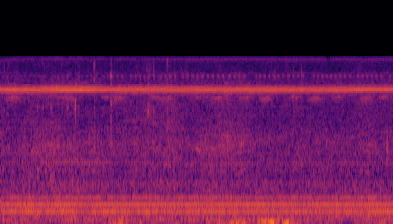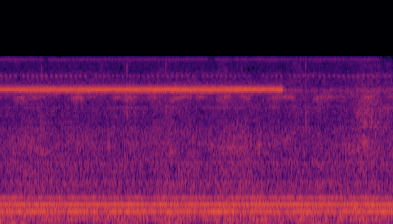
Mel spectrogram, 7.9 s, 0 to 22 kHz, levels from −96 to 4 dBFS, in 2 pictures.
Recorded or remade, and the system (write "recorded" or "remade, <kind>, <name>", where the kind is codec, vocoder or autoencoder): recorded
